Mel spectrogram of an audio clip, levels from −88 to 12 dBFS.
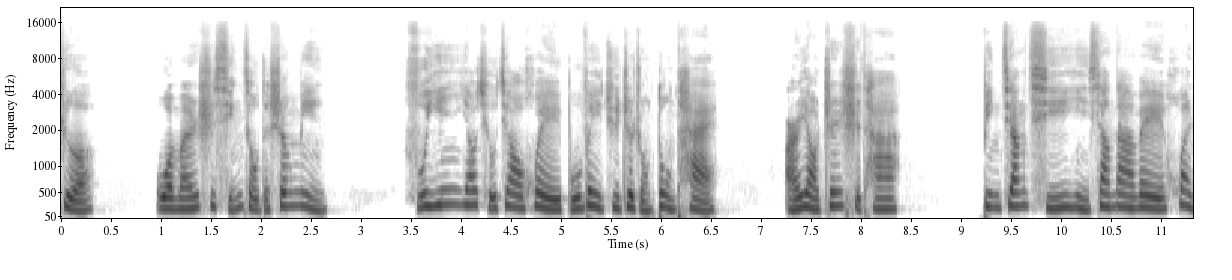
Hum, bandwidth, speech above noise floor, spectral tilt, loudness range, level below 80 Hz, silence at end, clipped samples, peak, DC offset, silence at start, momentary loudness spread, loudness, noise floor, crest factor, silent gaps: none; 15 kHz; 62 dB; -6 dB/octave; 4 LU; -56 dBFS; 0 s; under 0.1%; -4 dBFS; under 0.1%; 0 s; 9 LU; -23 LUFS; -84 dBFS; 18 dB; none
